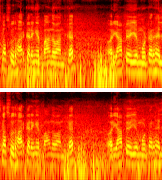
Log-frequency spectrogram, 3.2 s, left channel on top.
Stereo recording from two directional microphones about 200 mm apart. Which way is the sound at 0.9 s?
25° left (ahead or behind).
